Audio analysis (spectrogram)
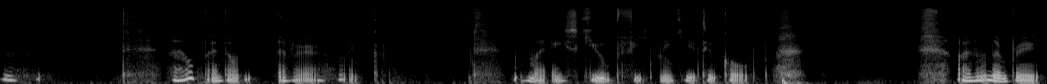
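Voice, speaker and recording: Male performer as a tender young boyfriend at night. Slow, breathy whisper with gravelly fry, close and dry. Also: on the high side, wildly swooping pitch, no room sound, full character voice. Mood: tender, sleepy. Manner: soft drowsy whisper, unhurried, with small laughs. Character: gentle, loving young boyfriend soothing a partner at night. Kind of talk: ASMR audio roleplay. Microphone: close mic.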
